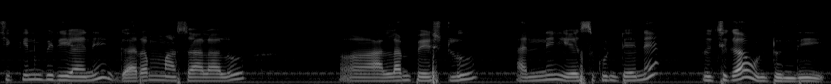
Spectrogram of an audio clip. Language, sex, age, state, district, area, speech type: Telugu, female, 45-60, Andhra Pradesh, N T Rama Rao, urban, spontaneous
